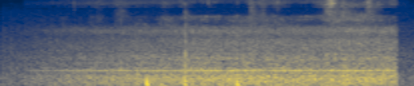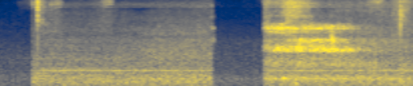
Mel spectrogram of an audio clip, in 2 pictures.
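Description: A steady rushing noise with a faint steady hum comes through a video-call connection from a remote participant's microphone. It cuts in and out abruptly three times. The first stretch swells slowly, and the last, near the end, is the loudest.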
